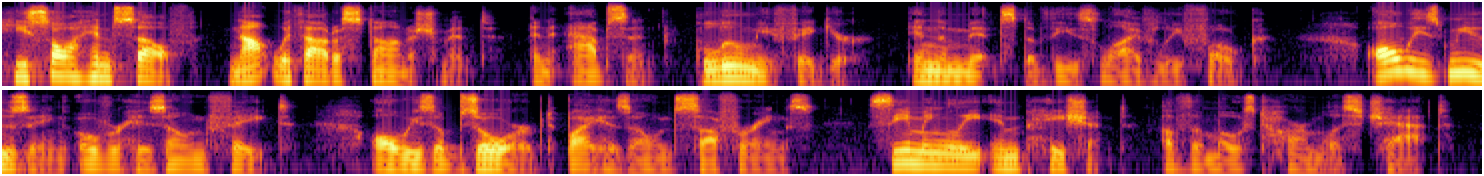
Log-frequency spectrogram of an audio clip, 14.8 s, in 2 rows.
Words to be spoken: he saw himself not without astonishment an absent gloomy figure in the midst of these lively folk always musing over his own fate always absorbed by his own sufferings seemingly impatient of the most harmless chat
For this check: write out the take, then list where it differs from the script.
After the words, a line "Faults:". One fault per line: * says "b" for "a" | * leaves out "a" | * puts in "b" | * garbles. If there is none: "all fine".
he saw himself not without astonishment an absent gloomy figure in the midst of these lively folk always musing over his own fate always absorbed by his own sufferings seemingly impatient of the most harmless chat
Faults:
all fine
